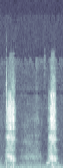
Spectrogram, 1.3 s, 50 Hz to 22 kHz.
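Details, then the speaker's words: Person with Tourette syndrome demonstrating a noticeable tongue tic that developed within the last 10 years, while their other tics have lessened with age: two brief, soft tongue-and-mouth noises close together. "But within the last, I'd say 10 years, I've developed like one that is pretty noticeable. It's with my tongue, so I will do,"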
